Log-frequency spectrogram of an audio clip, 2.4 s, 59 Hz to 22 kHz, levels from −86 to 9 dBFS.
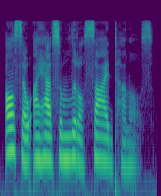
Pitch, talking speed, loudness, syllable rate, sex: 175 Hz, 175 wpm, -18 LUFS, 4.7 syllables/s, female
